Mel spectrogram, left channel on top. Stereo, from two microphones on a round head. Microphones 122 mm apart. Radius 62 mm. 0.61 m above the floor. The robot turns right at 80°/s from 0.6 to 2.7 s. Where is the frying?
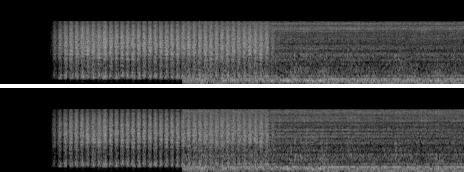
55° right, 6 m; by 4.7 s 15° left, 6 m.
